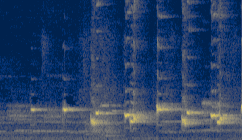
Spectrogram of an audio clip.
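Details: Yellow-vented bulbul singing fast ropelan song full of varied notes for training captive birds: a soft whistle opens, then loud bubbly chirps follow quickly, each falling in pitch.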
